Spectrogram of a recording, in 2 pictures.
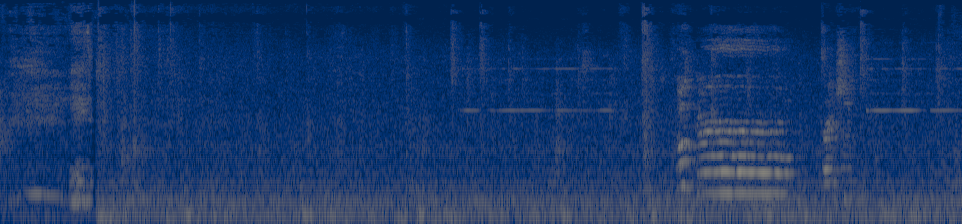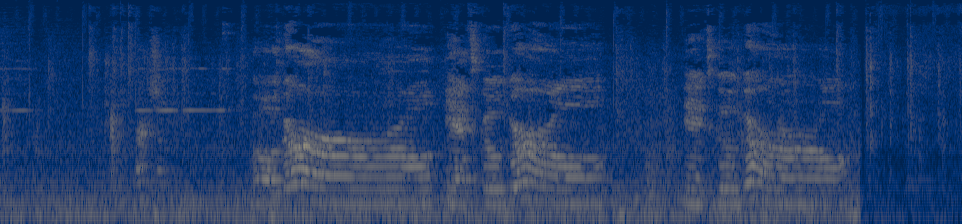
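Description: A clothes dryer rumbles and hums steadily.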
